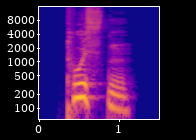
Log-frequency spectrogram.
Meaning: to blow (usually with one’s mouth)
- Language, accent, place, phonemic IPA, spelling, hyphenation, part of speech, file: German, Germany, Berlin, /ˈpuːstən/, pusten, pus‧ten, verb, De-pusten.ogg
